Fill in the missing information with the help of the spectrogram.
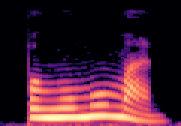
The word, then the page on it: pengumuman: indonesian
